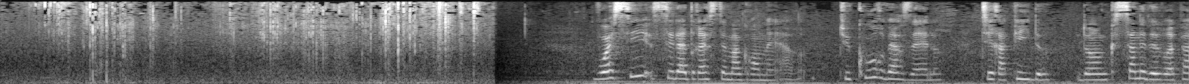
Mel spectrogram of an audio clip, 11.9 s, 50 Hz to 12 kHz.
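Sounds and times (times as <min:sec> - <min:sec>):
paper rustling and crinkling as someone rummages through a pocket: 0:00.3 - 0:05.0
speech: 0:06.0 - 0:11.8.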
